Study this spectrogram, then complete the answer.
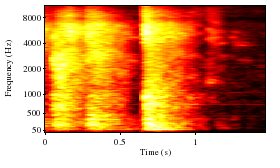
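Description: A door swings shut in a room where a car's seats are being removed, giving a couple of soft bumps followed by one louder, close thud that fades quickly into quiet.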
